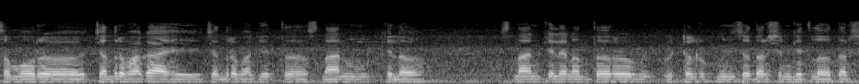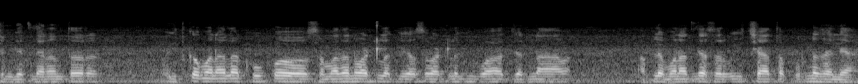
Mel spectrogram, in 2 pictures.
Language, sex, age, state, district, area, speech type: Marathi, male, 30-45, Maharashtra, Washim, rural, spontaneous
